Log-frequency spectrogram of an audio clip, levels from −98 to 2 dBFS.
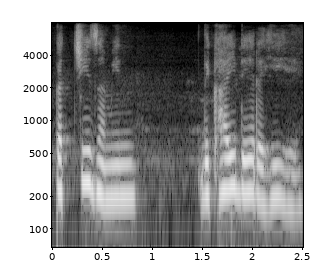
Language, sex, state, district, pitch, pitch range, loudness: Hindi, female, Madhya Pradesh, Bhopal, 205 Hz, 195-220 Hz, -17 LUFS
